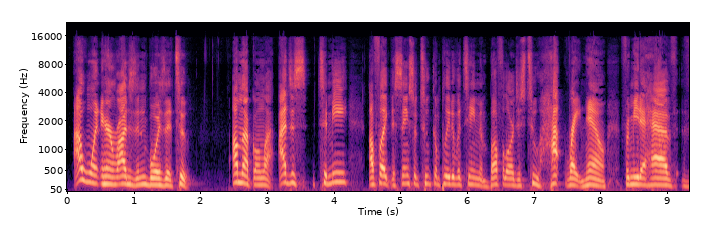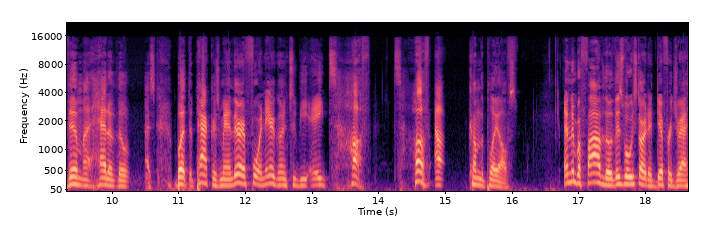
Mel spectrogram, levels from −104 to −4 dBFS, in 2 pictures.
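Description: Just after "to have them ahead", at 10.01 s, a short concealed packet loss fills 40 ms with extrapolated sound: a brief smear, seen as blurred harmonics on a spectrogram. Two stretches, 10.17 to 10.51 s and 14.89 to 15.31 s (before "come the playoffs"), become a fading buzzy or hissy continuation, likely a long network dropout, with flattened, repeating spectrogram bands.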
